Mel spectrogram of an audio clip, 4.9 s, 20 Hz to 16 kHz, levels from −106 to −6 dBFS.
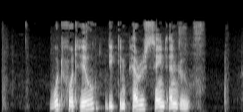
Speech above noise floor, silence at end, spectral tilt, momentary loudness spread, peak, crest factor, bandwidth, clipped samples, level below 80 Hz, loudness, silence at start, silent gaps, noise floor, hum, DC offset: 44 dB; 1.1 s; -6.5 dB/octave; 8 LU; 0 dBFS; 20 dB; 7.8 kHz; under 0.1%; -62 dBFS; -19 LUFS; 1 s; none; -63 dBFS; none; under 0.1%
